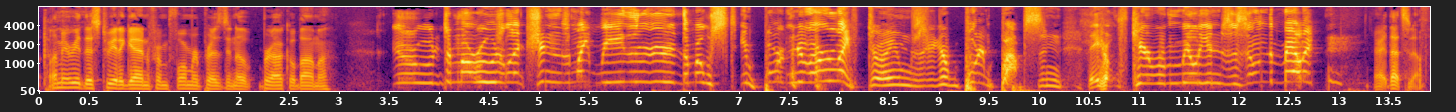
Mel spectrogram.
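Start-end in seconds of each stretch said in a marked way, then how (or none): 3.5-12.7 very high, loud punchline-style voice. Reading a tweet by Barack Obama aloud: Bill Cosby voice. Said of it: "with the Bill Cosby voice".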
